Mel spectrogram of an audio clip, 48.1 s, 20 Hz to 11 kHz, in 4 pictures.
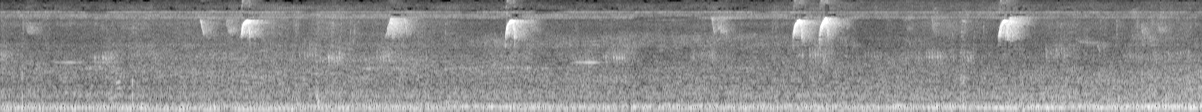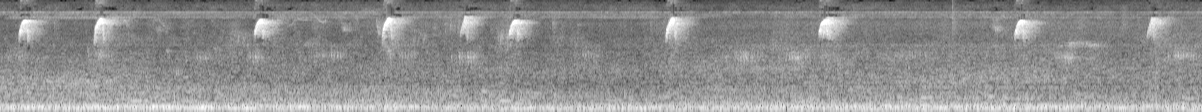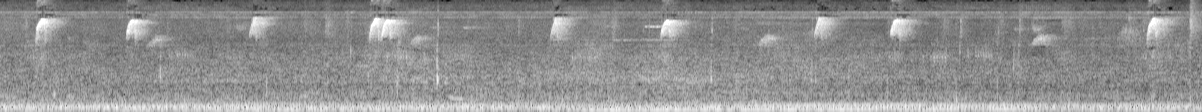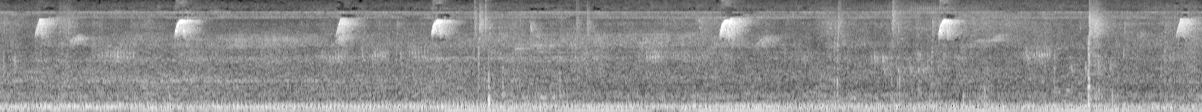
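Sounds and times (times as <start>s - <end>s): bird chirping: 4.9s - 28.9s, 29.5s - 48.0s.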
